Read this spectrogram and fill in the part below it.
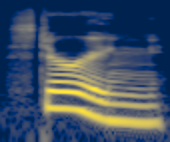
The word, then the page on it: stirring: stə́ːriŋ; スタァリング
